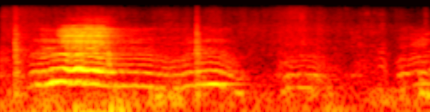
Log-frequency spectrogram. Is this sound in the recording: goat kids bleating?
yes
